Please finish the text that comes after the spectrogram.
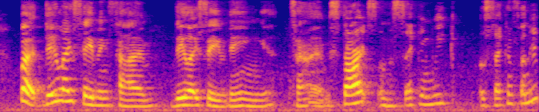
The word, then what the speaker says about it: daylight saving time: So ultimately, daylight saving time, which I learned we have been saying it wrong by saying daylight savings time, just like we normally do. We just add our own S to things just because it makes it sound better.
